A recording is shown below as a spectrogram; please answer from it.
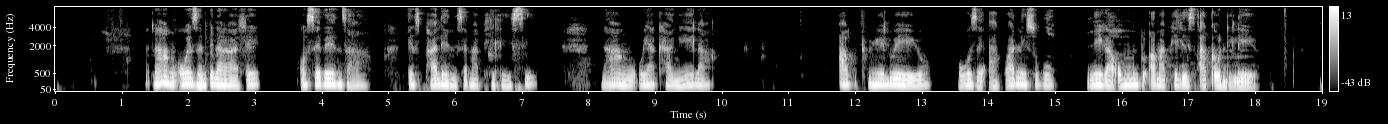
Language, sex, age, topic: North Ndebele, female, 36-49, health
